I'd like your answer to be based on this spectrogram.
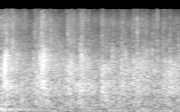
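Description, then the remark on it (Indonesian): A crowd claps steadily in applause for God, a dense wash of many hands applauding together with no pause, moderately loud and continuous throughout. “Tepuk tangannya boleh yang paling meriah buat Tuhan kita.”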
